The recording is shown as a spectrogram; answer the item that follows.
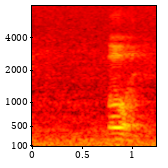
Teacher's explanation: Not quite as much air as in English, but a B.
